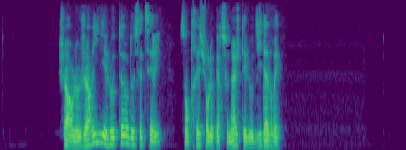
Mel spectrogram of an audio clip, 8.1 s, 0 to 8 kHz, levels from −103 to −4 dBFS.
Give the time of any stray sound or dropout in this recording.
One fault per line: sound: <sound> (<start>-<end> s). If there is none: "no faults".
no faults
